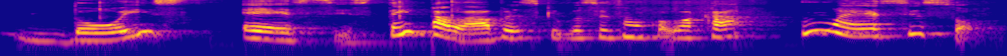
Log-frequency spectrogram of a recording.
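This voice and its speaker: Slow, patient Brazilian woman teaching. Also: fairly high pitch, a little mellow. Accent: Brazilian Portuguese. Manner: patient, sing-song teacher talk to young children. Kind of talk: children's spelling lesson.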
